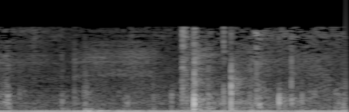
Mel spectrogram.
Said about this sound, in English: Just tearing this box all up.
